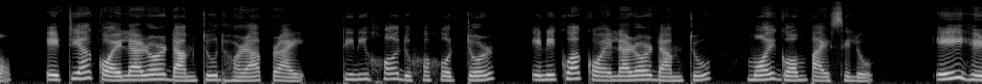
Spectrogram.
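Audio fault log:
2.23–2.25 s, 4.15–4.21 s, 5.99–6.09 s and 8.69 s, lost packet rebuilt from error correction: Each dropout was covered by a low-bitrate backup copy carried in the following packet. The speech runs on with no gap. Those stretches sound rougher and grainier, lasting about 20 ms, 40 ms, 60 ms and 20 ms. That fits one, two, three and one 20 ms frames. The copy holds less detail than the original, so the decoder fills in what it lacks.
8.73–8.81 s, short concealed packet loss: Right after the rebuilt frame at 8.69 s, two back-to-back 20 ms holes arrived with no backup. The receiver extended the last sound to bridge about 40 ms. It carried on the pitch where the speech was voiced and used shaped noise where it was not. Then it blended back into the real signal. This is heard as a brief smear or wobble, and a short consonant there can drop out.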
